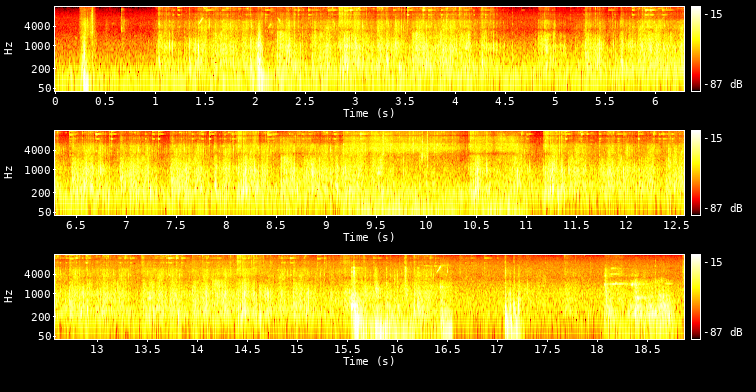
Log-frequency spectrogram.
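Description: Footsteps rustle through dry grass and brush.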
